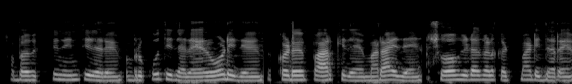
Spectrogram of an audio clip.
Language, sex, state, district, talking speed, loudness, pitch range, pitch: Kannada, female, Karnataka, Gulbarga, 180 wpm, -29 LUFS, 185-215 Hz, 200 Hz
